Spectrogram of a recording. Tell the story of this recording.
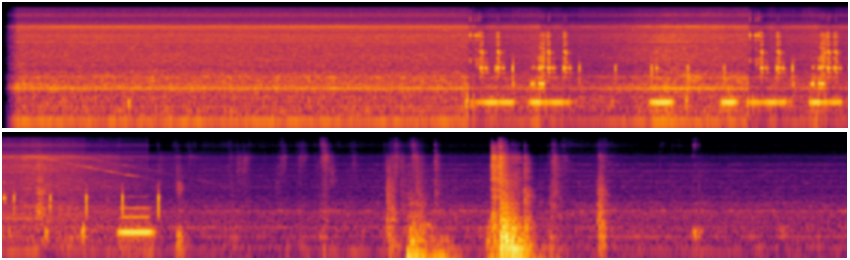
I was vacuuming in a living room, I have then heard the phone in my bedroom ringing, so I have turned the vacuum off, walked into the bedroom and closed the doors behind me.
